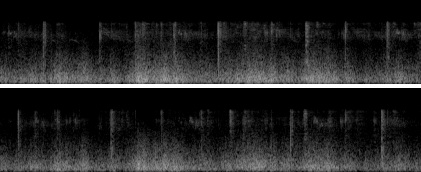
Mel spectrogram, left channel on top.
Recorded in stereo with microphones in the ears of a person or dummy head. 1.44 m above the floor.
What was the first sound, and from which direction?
Only background noise.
